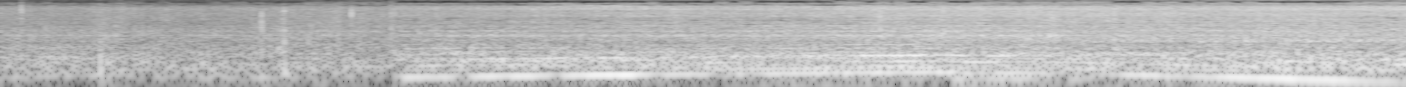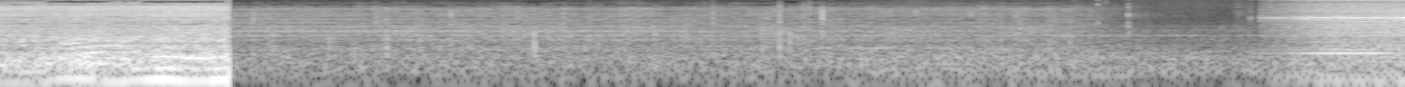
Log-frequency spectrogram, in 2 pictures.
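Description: A four-wheeler drives through a waterlogged road during heavy monsoon rain in Thane, a steady wash of spraying water and engine rumble swelling before cutting abruptly to quieter rain noise.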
